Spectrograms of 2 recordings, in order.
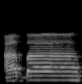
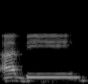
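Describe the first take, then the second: First: The final vowel is a plain open 'a'. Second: The final vowel is tilted toward 'i'. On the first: The speaker calls it right. "aba pun sama" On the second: The speaker calls it wrong. "tak dibaca dengan uh, abi"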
